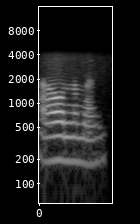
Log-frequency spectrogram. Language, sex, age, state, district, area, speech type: Telugu, female, 30-45, Andhra Pradesh, Nandyal, rural, conversation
